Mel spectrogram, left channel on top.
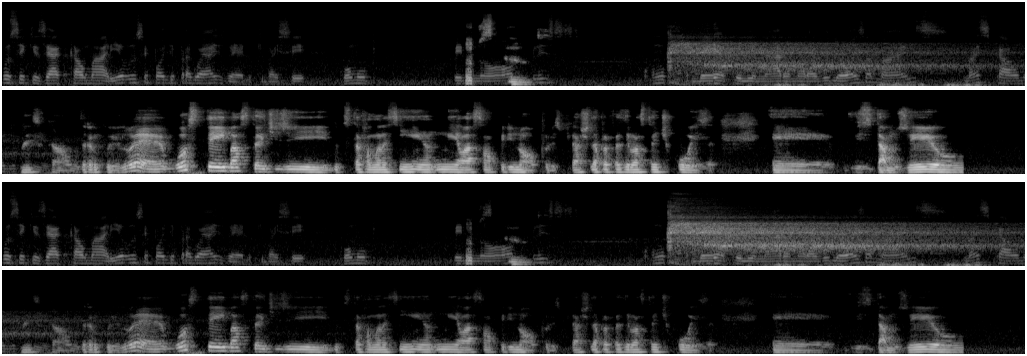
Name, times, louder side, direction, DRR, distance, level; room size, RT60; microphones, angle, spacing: voice 1, 0.0-3.8 4.5-5.8 6.4-10.8, left 1 dB, 10° left, 6.6 m, -45 dB
sound 1, 5.6-6.3 6.8-7.0 7.4-12.3, equal, 85° right, 7.8 m, -48 dB
Breathing, 6.7-11.5, right 7 dB, 45° right, 2.5 m, -38 dB
voice 2, 10.4-19.9, left 6 dB, 65° left, 0.4 m, -24 dB
head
